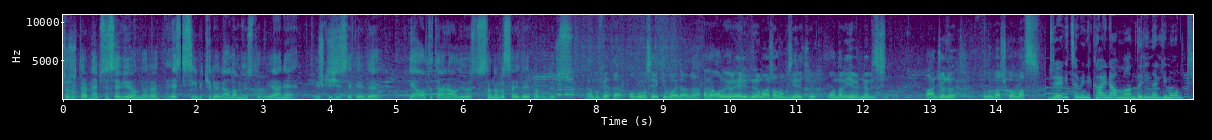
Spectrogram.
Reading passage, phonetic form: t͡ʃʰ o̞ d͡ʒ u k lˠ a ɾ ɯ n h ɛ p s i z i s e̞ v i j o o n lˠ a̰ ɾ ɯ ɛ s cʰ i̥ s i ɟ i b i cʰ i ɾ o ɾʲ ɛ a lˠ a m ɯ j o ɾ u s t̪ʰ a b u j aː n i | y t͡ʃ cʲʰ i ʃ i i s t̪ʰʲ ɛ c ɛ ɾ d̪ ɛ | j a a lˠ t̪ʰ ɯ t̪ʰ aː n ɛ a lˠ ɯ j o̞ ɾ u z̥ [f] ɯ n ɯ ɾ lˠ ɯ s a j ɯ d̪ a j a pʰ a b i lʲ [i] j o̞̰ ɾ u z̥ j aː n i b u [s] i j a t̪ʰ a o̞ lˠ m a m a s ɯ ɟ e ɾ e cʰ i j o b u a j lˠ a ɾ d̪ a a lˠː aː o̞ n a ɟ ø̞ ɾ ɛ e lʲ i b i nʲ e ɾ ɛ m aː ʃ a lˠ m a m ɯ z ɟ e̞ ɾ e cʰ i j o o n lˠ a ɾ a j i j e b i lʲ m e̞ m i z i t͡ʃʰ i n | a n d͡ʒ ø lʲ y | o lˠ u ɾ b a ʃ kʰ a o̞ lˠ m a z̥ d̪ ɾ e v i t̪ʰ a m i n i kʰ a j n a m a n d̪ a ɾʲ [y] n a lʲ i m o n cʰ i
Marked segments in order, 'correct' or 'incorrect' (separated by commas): incorrect, correct, incorrect, incorrect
